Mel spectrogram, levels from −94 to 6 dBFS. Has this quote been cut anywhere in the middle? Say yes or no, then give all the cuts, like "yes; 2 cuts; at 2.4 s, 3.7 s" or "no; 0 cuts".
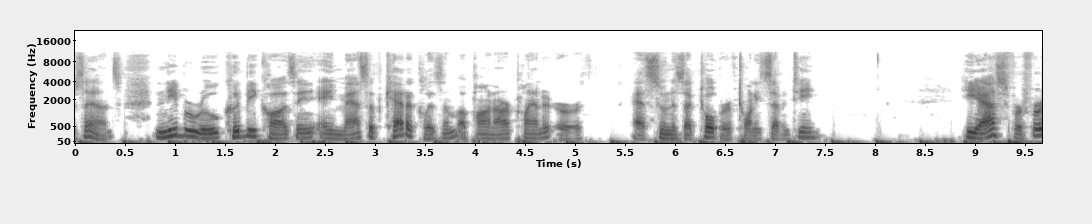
yes; 1 cut; at 1.9 s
